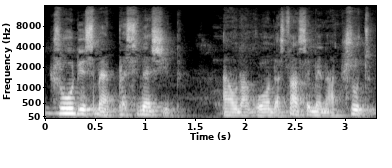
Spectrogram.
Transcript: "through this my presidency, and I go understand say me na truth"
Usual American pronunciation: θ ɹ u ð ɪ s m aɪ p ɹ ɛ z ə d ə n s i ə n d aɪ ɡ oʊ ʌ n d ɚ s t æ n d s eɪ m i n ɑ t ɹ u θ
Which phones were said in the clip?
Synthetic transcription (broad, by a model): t ɹ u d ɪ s m aɪ p ɹ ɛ s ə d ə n ʃ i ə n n aɪ ɡ oʊ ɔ n d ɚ s t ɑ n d s eɪ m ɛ n ɑ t ɹ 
